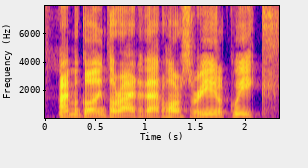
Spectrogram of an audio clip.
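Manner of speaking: put-on Latin American jockey accent. Imitating jockeys interviewed at the Kentucky Derby: imitating a Latin American jockey accent. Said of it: "So most of them talk like this".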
